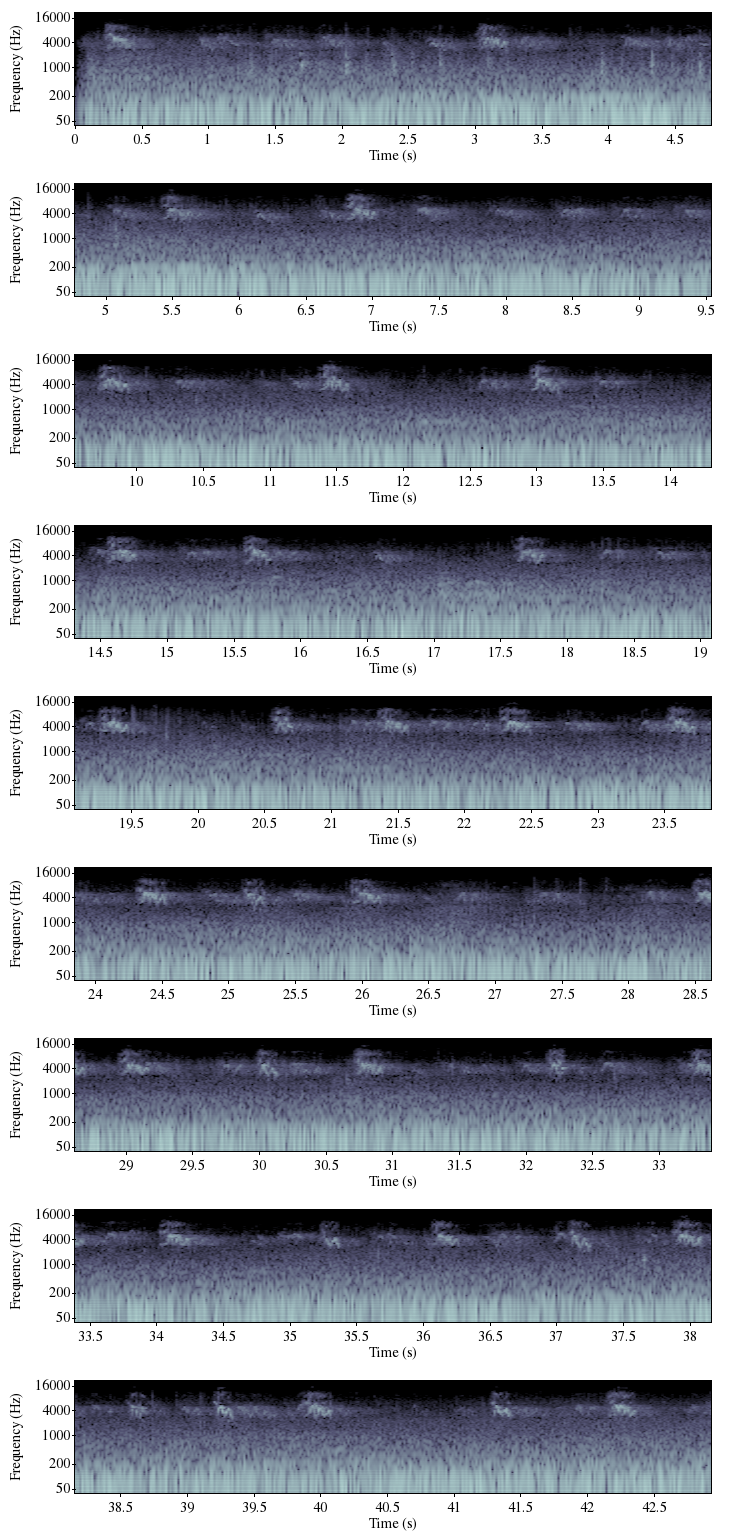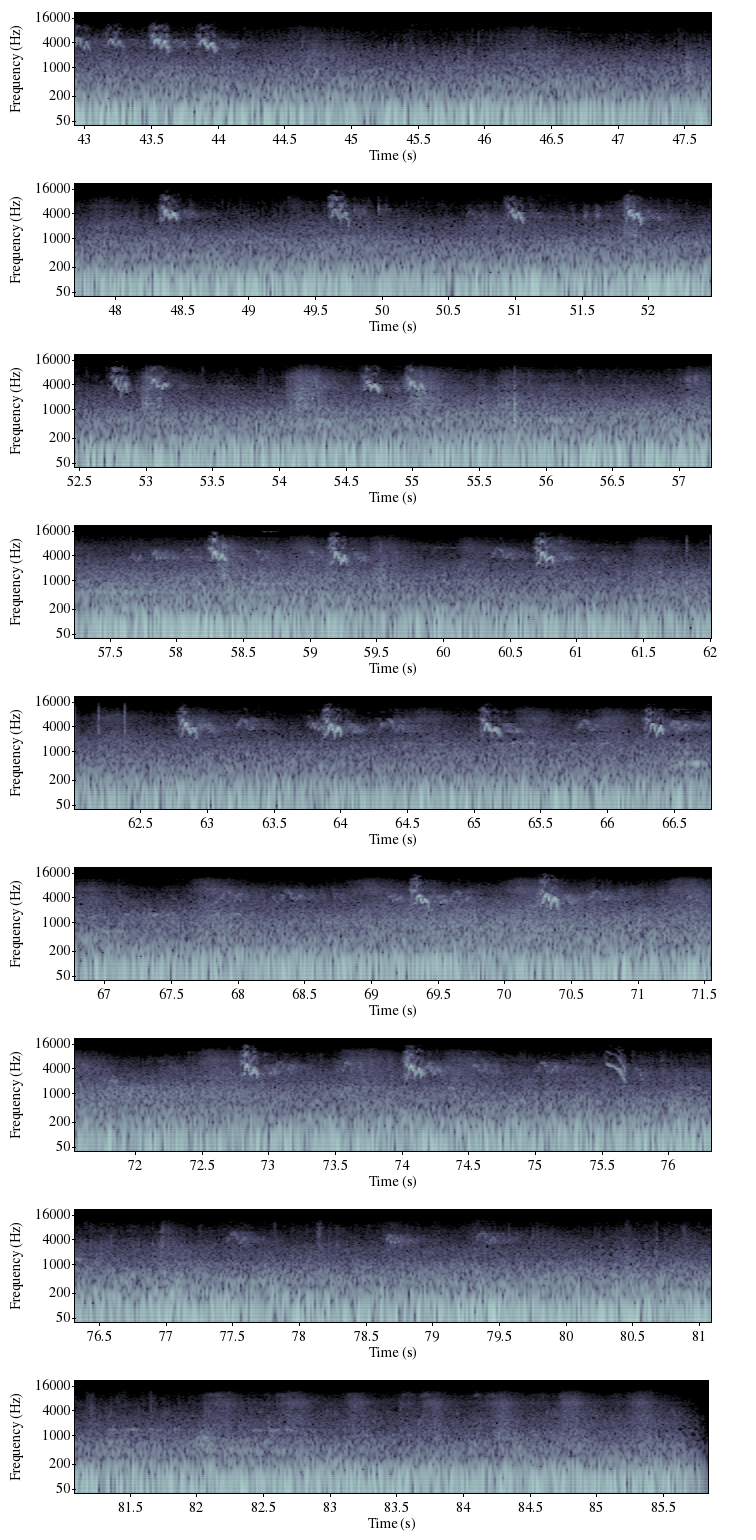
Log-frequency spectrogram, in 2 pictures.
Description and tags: ambience - Moscow city birds in wintertime
field-recording, Russia, Moscow, ambience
